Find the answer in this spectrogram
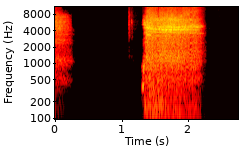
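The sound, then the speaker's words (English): A huge breath released in one loud airy rush lasting about a second, preceded by a short, fainter breathy sound and a couple of tiny clicks. “let's say you take a huge breath and you release the air and then see what kind of thoughts come in your head right after you release the air. So you go,”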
